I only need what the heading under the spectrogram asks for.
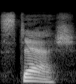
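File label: "stash", American English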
